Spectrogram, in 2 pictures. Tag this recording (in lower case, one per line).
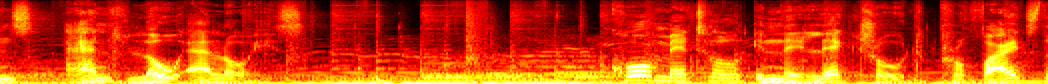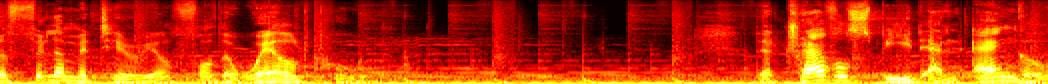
arc welding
